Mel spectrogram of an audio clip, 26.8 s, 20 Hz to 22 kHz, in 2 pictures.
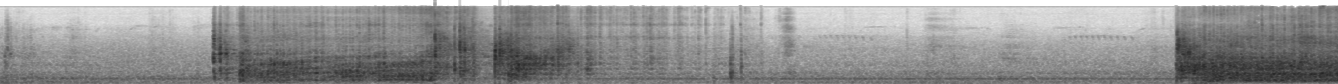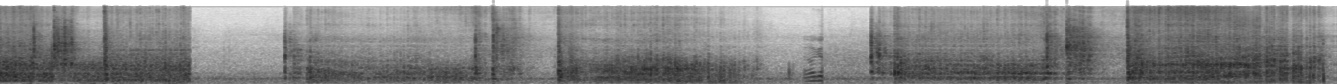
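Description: Skateboard wheels rolling over paving, with the sharp knocks of the board popping and landing, in several separate takes that cut in and out abruptly, with a quieter stretch between about 6 and 12 seconds in.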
